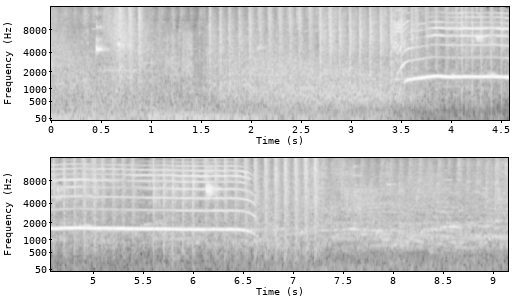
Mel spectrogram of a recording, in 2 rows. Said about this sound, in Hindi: और तब एक धमाके के बाद AK-47 के राउंड्स गूंजे।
